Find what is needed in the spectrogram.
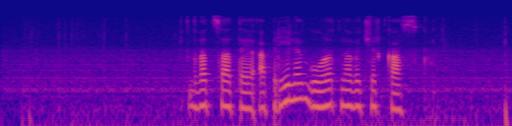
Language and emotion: Russian, neutral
